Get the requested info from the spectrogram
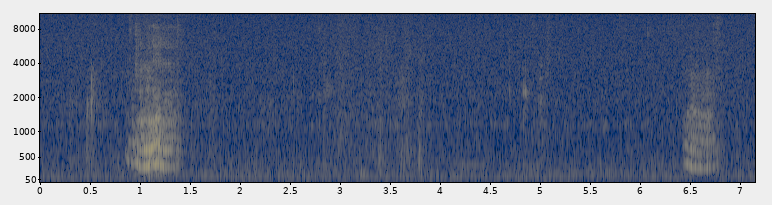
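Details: Pet cat giving one loud, strained meow near the one-second mark, then a shorter, quieter meow about five seconds later, with a quiet room in between.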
